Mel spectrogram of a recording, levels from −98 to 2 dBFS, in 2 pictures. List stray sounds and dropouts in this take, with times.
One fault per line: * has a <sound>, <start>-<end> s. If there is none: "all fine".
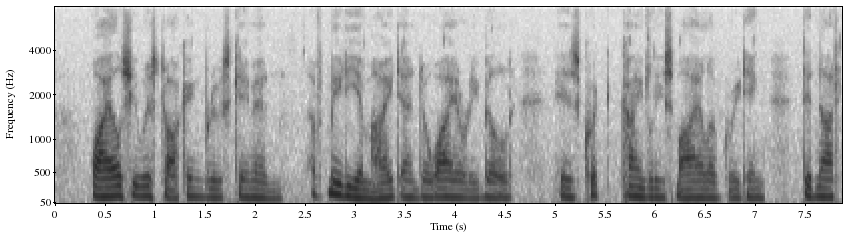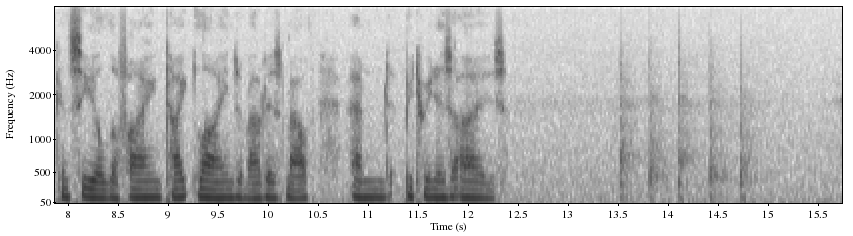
* has a thud, 13.5-15.1 s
